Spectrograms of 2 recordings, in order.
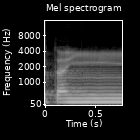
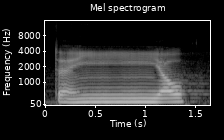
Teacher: تا یا 2 زبر تئیں، یا وا زبر یو، تئیں یو۔ اب یہاں پہ ناک کے اندر میں آواز لے کے گیا ہوں تئیں جب پڑھ رہا ہوں، تو اس کا مطلب ہے میں یہاں پہ غنہ کر رہا ہوں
